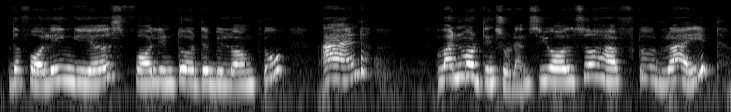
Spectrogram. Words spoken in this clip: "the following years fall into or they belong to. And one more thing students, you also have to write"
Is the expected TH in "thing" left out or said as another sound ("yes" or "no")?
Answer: yes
